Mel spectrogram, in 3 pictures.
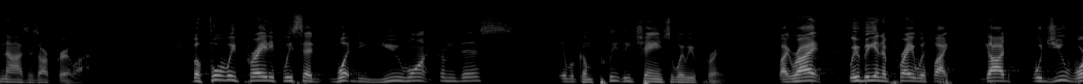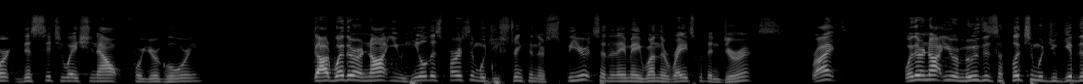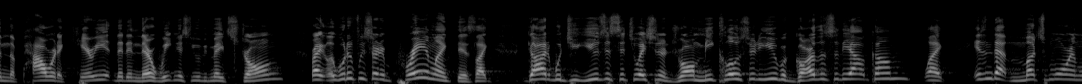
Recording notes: Sermon Audio from our Worship service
